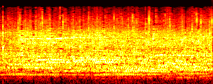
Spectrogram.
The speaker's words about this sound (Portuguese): Um misto de aplausos e vaia inunda o auditório com o anúncio de triunfo da dupla vinda do Paraná.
